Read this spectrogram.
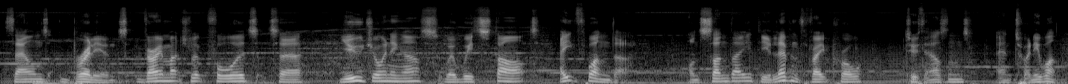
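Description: A man's voice: mid-range voice, lively intonation, measured pace, music in the background. A man co-hosting a podcast in upbeat, chatty, playful talk. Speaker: podcast co-host. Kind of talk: casual podcast chat. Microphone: remote call mic.

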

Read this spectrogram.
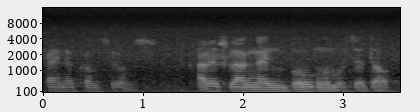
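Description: Gloomy outcast fisherman, very deep voice, radio drama, muffled recording. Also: a little fast, slightly rough. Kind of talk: 1950s literary radio play acting.

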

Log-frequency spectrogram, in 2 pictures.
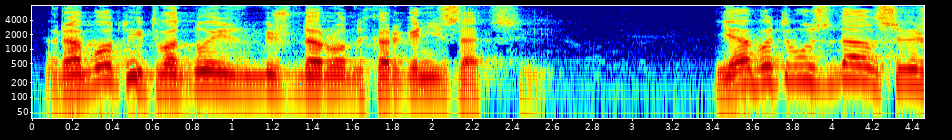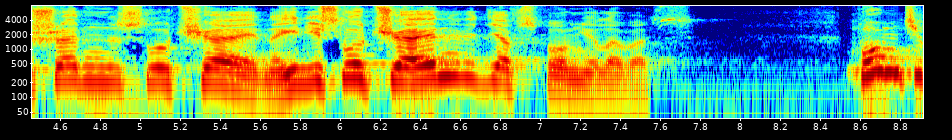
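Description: An actor playing an insistent, smooth-talking man who coaxes and persuades in a 1960s radio play. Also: high-pitched, fairly bright tone, heavily acted. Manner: coaxing, wheedling, emphatic.

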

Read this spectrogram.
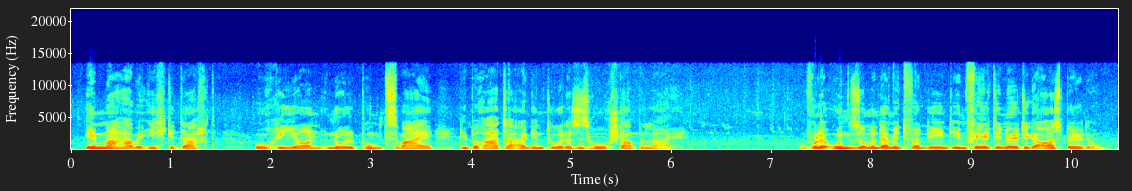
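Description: An actor playing a brooding bereaved brother in a radio drama, musing in a halting, dry and wryly unsettled way. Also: male voice, a little high, creaky, a little mellow, heavily acted. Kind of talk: naturalistic radio play acting.

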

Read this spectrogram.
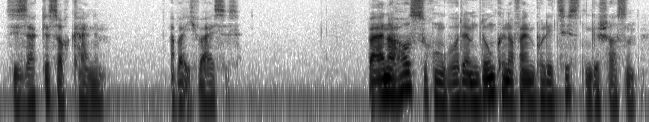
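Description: Man acting frank, low-voiced idealistic exile. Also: lightly acted. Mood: confiding. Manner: formal, deliberate, direct. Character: principled male political exile, frank, protective, idealistic. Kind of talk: 1960s German radio drama acting.

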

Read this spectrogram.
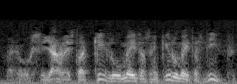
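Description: A man acting in a radio drama as a no-nonsense general, brisk and insistent. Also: medium pitch, big pitch swings, lightly acted. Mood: concerned. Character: forceful, no-nonsense male American general. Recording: faintly noisy old radio drama recording.

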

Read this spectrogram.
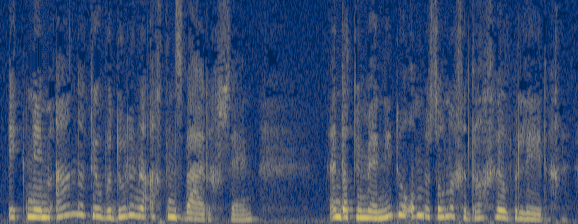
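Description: Timid young lady, higher-pitched, polite. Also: animated, fairly quick, dark tone, a little hiss or hum. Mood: earnest, formal. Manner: polite, hesitant, formal. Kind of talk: radio drama acting.

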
